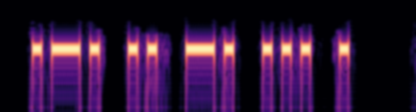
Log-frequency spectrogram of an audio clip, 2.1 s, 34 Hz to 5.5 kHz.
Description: Morse code, heard as a keyed tone, about 25 wpm, 600 Hz. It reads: RINSE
